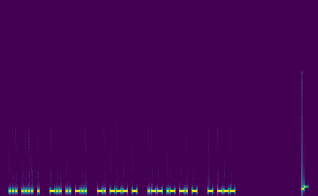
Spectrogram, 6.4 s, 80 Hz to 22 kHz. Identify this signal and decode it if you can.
Morse code, heard as a keyed tone, about 39 wpm, 700 Hz. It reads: SHE DID NOT WANT TO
